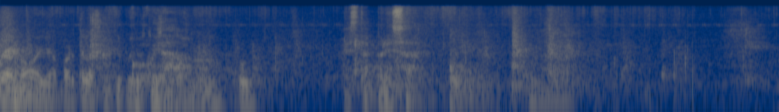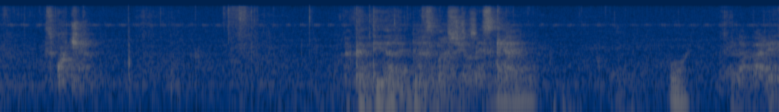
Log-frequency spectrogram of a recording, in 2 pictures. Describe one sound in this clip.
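A young man speaks quietly and tensely, close by.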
